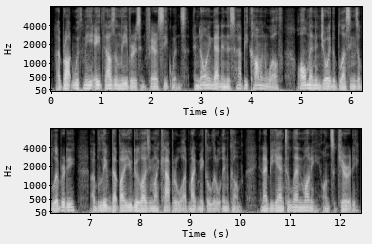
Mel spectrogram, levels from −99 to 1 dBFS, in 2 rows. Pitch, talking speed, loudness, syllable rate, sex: 90 Hz, 215 wpm, -19 LUFS, 6.4 syllables/s, male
